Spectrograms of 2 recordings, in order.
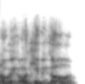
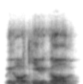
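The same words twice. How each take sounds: First: "or we gonna keep it going?" with a rising question tune on "going"; asking question. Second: "We gonna keep it going." settled with a falling tune on "going"; answering statement. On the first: Asking viewers whether to continue, questioning tune. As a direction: ask "keep it going?" as a soft question to the audience. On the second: Answering viewers himself, falling affirming tune. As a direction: answer your own question firmly. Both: Shown as a demonstration.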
